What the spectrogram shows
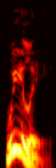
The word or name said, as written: wheelie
